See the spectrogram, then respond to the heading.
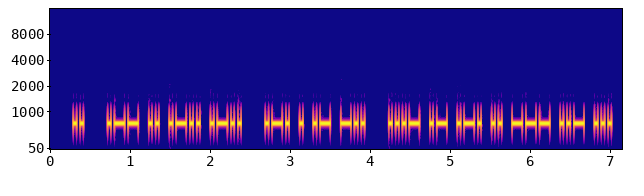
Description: Morse code, heard as a keyed tone, about 28 wpm, 700 Hz. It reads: I WILL READ VARIOUS
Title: Sentences from Top 1000 Words - Review Part 4 - 28wpm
